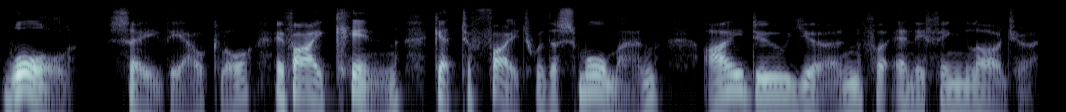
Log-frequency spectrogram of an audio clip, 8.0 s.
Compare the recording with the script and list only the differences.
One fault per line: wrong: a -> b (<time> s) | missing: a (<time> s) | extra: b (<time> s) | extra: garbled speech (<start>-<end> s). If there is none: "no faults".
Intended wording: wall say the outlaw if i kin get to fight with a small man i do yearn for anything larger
no faults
